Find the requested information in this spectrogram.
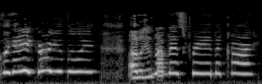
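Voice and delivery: very high, sing-song friendly voice; sweet high greeting. Retold or imitated. Girl greets best friend's mom in the parking lot, sing-song. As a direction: greet her in a bright falsetto.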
